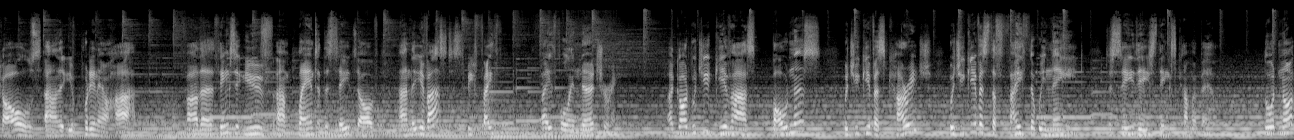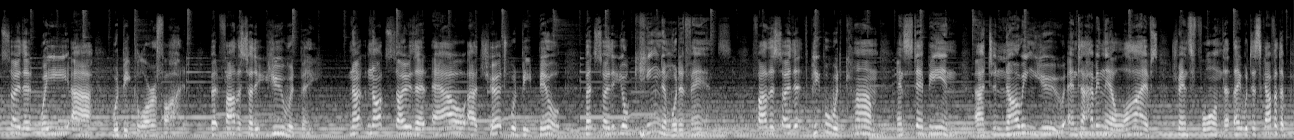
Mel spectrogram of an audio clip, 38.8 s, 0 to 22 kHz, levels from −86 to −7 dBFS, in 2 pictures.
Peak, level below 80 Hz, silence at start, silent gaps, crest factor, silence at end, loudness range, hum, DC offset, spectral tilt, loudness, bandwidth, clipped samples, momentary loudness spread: -4 dBFS; -50 dBFS; 0 s; none; 18 dB; 0 s; 2 LU; none; under 0.1%; -6 dB/octave; -22 LUFS; 16.5 kHz; under 0.1%; 7 LU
